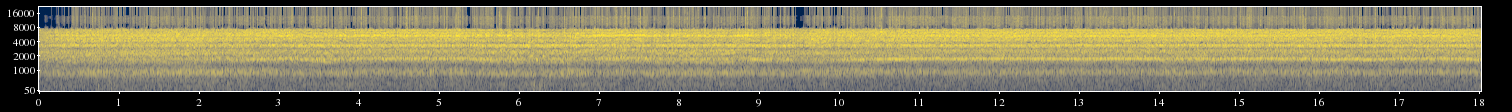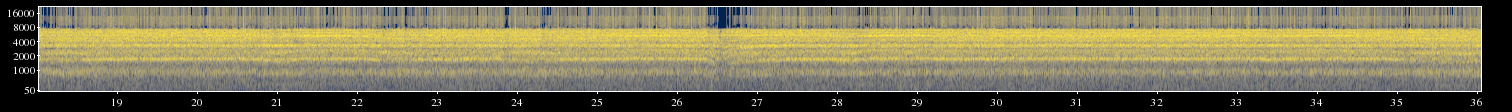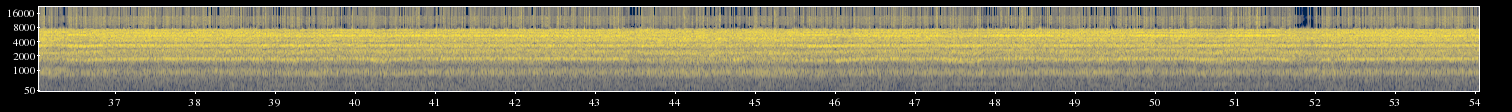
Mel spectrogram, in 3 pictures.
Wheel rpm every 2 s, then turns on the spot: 160, 220, 230, 220, 220, 230, 230, 230, 230, 230, 230, 230, 230, 220, 230, 230, 230, 230, 220, 230, 230, 230, 220, 220, 230, 230, 230.
none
